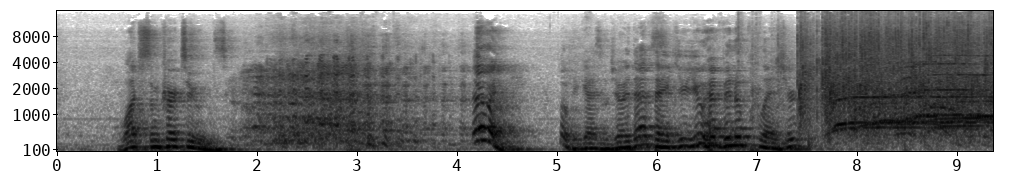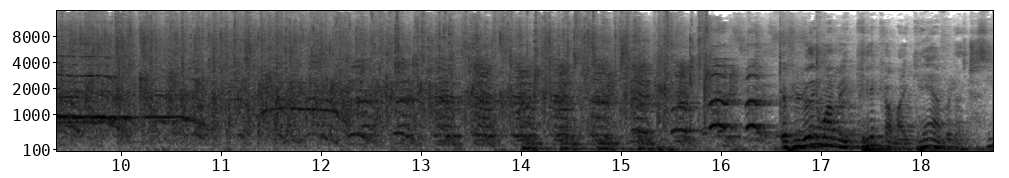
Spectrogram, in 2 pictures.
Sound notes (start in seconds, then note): 1.8 laughter; 7.4 applause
